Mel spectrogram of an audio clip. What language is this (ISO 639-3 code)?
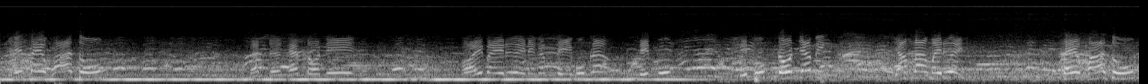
tha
